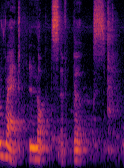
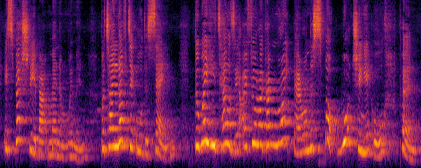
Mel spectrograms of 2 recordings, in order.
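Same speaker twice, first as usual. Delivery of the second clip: put-on higher, louder, excited little girl; a small girl gushing about a book she loved; eager child's voice rising with delight; Matilda; 8 semitones higher, 8 dB louder than usual. Narrator voices Matilda, enthusiastic.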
